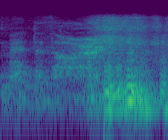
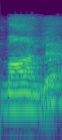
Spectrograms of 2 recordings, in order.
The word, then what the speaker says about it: Mondath: We guys- need to talk to Mandathar. Mondath. Mondath, whatever. No, he disrespects Mondath by saying his name wrong.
